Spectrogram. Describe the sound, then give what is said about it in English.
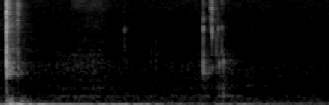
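Keys clicking on a computer keyboard as a command is typed: a few crisp taps, with a sharp burst at the start and a quick pair later, and near silence between them. “So let's type yo and ASP.NET generator name.”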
